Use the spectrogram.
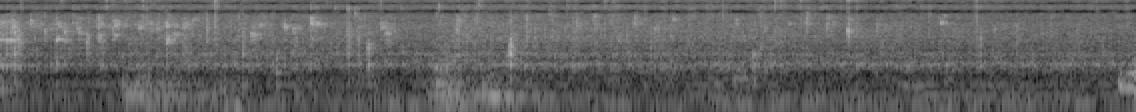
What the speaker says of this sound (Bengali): তেলটা গরম হয়ে গেছে এবার আমি আলুগুলো ভেজে নেবো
